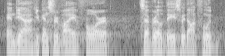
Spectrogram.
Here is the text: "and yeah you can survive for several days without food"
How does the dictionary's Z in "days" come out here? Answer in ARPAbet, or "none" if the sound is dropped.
S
